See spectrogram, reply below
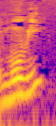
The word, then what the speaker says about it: MUV: en la aplicación de Movie, así se escribe M-U-V, grande y latina, está la película.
